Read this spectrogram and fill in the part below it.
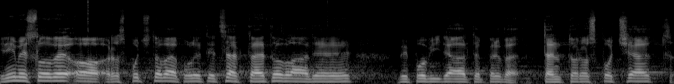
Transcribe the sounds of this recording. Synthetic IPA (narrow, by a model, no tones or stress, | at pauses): jɪniːmɪslo̞vɪʔo̞ɾo̞spo̞t͡ʃt̪o̞vɛːpo̞lɪt̪ɪt͡sɛt̪ɛːt̪o̞vlaːdɪ | vɪpo̞viːdaːt̪ɛpɾ̩vɛ̰ | t̪ɛnt̪o̞ɾo̞spo̞t͡ʃɛt̪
